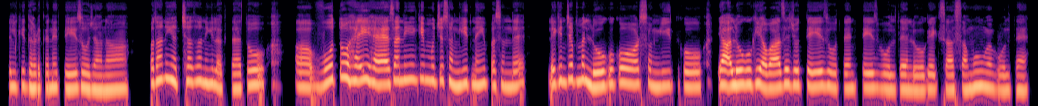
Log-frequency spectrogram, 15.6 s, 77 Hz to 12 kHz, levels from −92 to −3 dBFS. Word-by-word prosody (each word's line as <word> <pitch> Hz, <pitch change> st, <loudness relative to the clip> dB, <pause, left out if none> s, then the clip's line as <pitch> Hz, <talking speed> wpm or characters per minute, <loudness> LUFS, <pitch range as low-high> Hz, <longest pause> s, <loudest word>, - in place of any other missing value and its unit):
दिल 200 Hz, 0 st, 0 dB
की 205 Hz, +2 st, -5 dB
धड़कनें 185 Hz, 0 st, 0 dB
तेज़ 185 Hz, +1 st, -1 dB
हो 185 Hz, -, +3 dB
जाना, 175 Hz, +1 st, 0 dB, 0.3 s
पता 250 Hz, +3 st, +1 dB
नहीं 285 Hz, -1 st, +2 dB
अच्छा-सा 250 Hz, +2 st, -1 dB
नहीं 230 Hz, -2 st, +2 dB
लगता 185 Hz, -3 st, -3 dB
है। 180 Hz, -, +1 dB
तो 220 Hz, +3 st, +1 dB, 0.4 s
अ, 200 Hz, -, -5 dB, 0.2 s
वो 210 Hz, +7 st, +1 dB
तो 300 Hz, +3 st, 0 dB
है 260 Hz, -1 st, +3 dB
ही 275 Hz, 0 st, +3 dB
है 235 Hz, -3 st, +3 dB
ऐसा 235 Hz, +4 st, 0 dB
नहीं 270 Hz, +1 st, 0 dB
है 275 Hz, -, -1 dB
कि 280 Hz, 0 st, -3 dB
मुझे 265 Hz, -1 st, -2 dB
संगीत 225 Hz, -2 st, 0 dB
नहीं 220 Hz, +1 st, +1 dB
पसंद 200 Hz, -1 st, -2 dB
है 205 Hz, +4 st, -2 dB, 0.4 s
लेकिन 240 Hz, +3 st, 0 dB
जब 270 Hz, 0 st, -1 dB
मैं 270 Hz, +2 st, +2 dB
लोगों 205 Hz, 0 st, +4 dB
को 240 Hz, +2 st, 0 dB
और 220 Hz, 0 st, +1 dB
संगीत 205 Hz, -2 st, -3 dB
को 195 Hz, -, -1 dB, 0.5 s
या 215 Hz, -2 st, +5 dB
लोगों 215 Hz, +2 st, +5 dB
की 225 Hz, +2 st, +1 dB
आवाज़ें 190 Hz, +2 st, +3 dB
जो 210 Hz, 0 st, 0 dB
तेज़ 200 Hz, -1 st, 0 dB
होते 185 Hz, -1 st, -3 dB
हैं, 180 Hz, 0 st, -2 dB
तेज़ 185 Hz, 0 st, -1 dB
बोलते 175 Hz, -1 st, -3 dB
हैं 175 Hz, -, +1 dB
लोग, 165 Hz, 0 st, -2 dB
एक 175 Hz, +1 st, -3 dB
साथ 170 Hz, 0 st, -2 dB
समूह 185 Hz, +3 st, +1 dB
में 185 Hz, -1 st, -2 dB
बोलते 170 Hz, 0 st, -5 dB
हैं, 165 Hz, 0 st, -3 dB
200 Hz, 210 wpm, -22 LUFS, 185-230 Hz, 0.5 s, या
